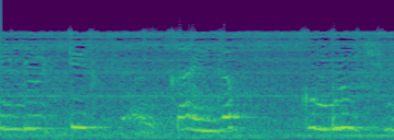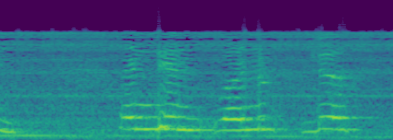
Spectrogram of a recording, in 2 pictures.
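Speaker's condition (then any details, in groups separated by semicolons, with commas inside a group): Cerebral palsy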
